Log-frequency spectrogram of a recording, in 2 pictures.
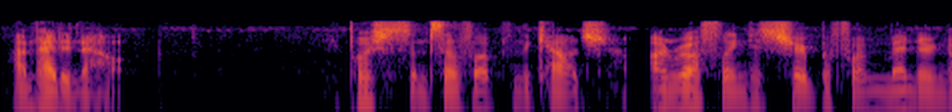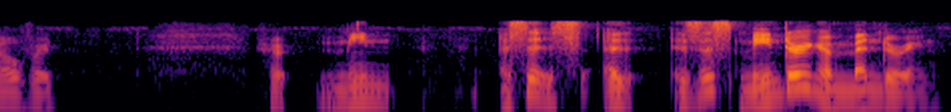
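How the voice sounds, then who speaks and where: A man narrating a visual novel aloud as a streamer, with informal, expressive asides. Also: on the low side, brisk, highs cut off.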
